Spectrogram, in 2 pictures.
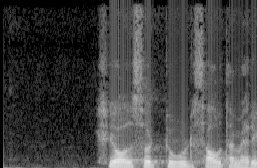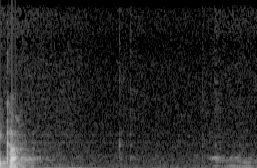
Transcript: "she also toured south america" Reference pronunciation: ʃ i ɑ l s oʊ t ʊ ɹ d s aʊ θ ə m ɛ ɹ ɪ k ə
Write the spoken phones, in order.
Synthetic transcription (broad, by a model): ʃ i ɑ l s oʊ t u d s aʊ t ə m ɛ ɹ ɪ k ə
